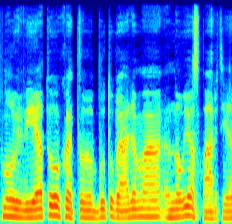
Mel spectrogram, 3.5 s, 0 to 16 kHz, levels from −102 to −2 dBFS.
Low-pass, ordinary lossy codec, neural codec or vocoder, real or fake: 14.4 kHz; AAC, 64 kbps; codec, 32 kHz, 1.9 kbps, SNAC; fake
